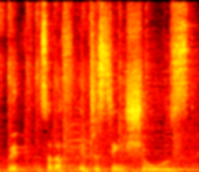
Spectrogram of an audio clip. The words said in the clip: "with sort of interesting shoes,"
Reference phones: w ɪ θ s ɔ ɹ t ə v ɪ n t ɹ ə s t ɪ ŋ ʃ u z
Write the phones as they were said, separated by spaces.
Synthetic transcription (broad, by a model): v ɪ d s ɔ ɹ t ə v ɪ n t ɹ ə s t ɪ ŋ ʃ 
